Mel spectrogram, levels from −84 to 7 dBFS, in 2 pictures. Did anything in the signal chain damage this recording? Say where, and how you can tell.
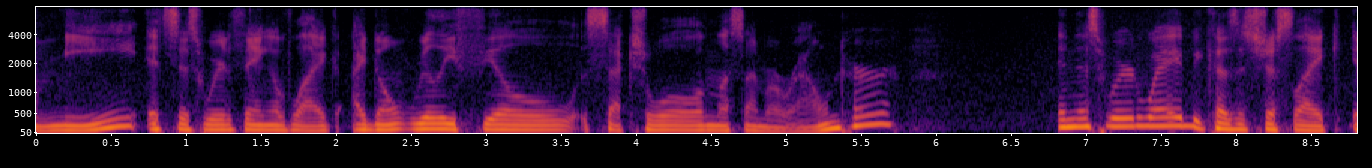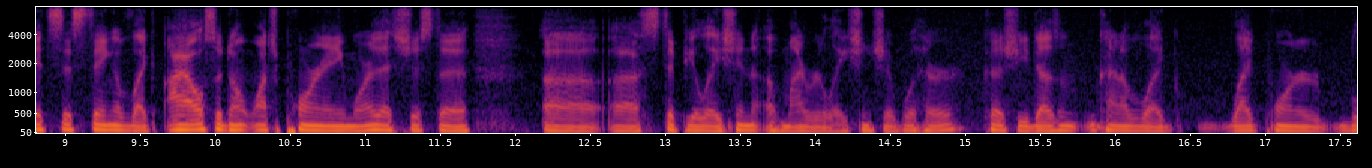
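No, nothing in the signal chain damaged this speech.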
